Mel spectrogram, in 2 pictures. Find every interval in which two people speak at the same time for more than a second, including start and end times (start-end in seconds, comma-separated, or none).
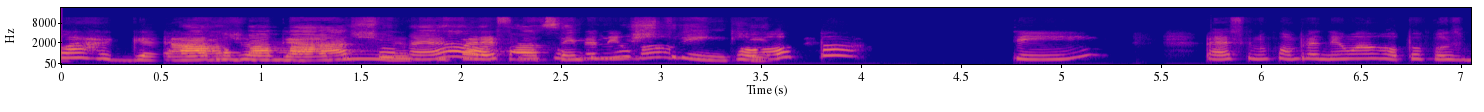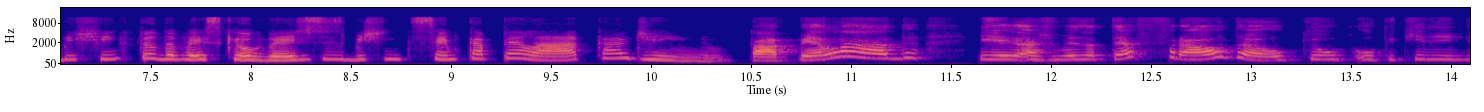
0.6-3.5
